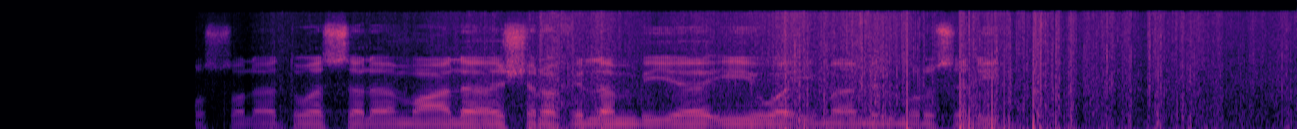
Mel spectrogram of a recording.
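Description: A young man chants melodically into a microphone, heard through loudspeakers.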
